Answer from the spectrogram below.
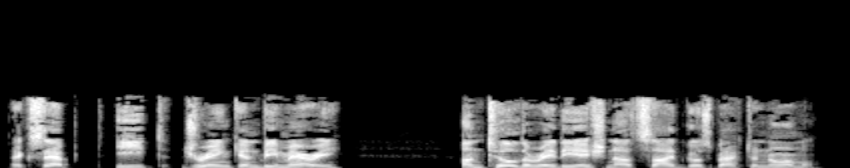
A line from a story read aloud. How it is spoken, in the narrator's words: Anson replied, her voice raised to be heard over the thumping beat of the music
